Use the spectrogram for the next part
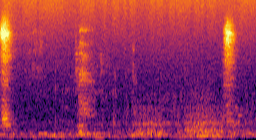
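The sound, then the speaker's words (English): Three short, airy nasal sniffs from a person with a cold coming on, spaced irregularly a second or more apart, sit over a steady low rumbling background noise. Nobody speaks. “Why don't you blow your nose and get it over with?”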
